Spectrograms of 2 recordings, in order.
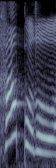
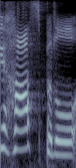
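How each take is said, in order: First: The word is said without the S sound. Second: The word is said with the S sound. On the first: The speaker calls it wrong. "I couldn't pronounce the S. I would say hospital" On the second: The speaker calls it right. "I couldn't say hospital"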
